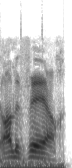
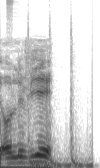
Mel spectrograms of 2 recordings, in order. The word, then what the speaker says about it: Olivier: all of this time I've been saying ol which I've missed the eye toally and it's actually Olivier uh so justay Olivier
